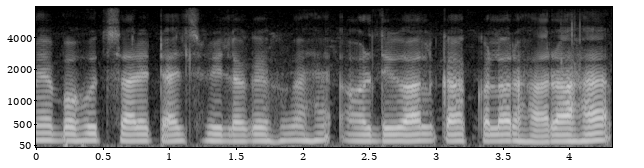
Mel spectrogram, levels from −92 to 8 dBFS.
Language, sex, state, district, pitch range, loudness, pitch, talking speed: Hindi, male, Jharkhand, Palamu, 140-145 Hz, -17 LUFS, 140 Hz, 180 wpm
